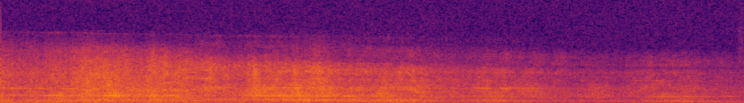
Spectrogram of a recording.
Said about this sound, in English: Transavia on its way to Palma de Mallorca.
